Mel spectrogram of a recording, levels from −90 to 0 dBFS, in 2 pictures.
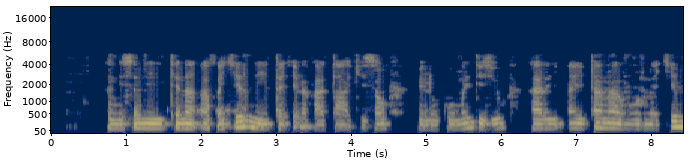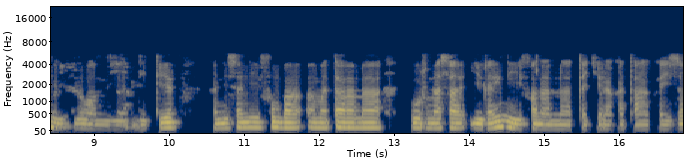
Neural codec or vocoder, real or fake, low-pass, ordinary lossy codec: none; real; 5.4 kHz; MP3, 48 kbps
